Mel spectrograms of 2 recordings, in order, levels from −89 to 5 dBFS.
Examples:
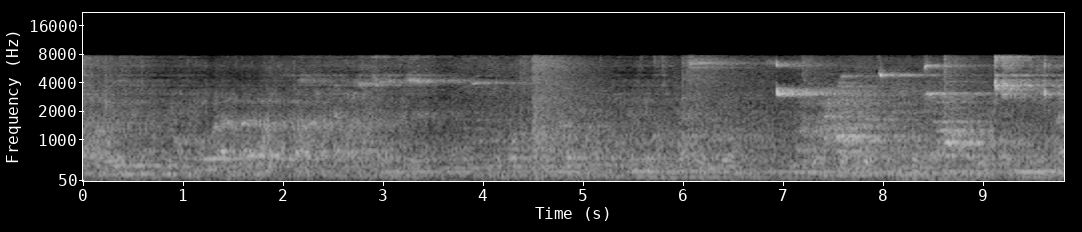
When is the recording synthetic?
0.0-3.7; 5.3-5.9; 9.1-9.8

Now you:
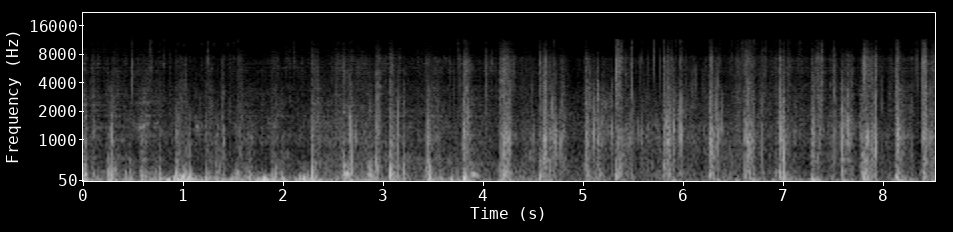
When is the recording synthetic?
0.0-0.9; 1.6-4.4; 6.9-8.5

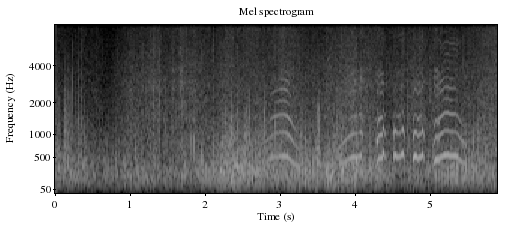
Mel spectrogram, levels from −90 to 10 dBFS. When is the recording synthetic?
none

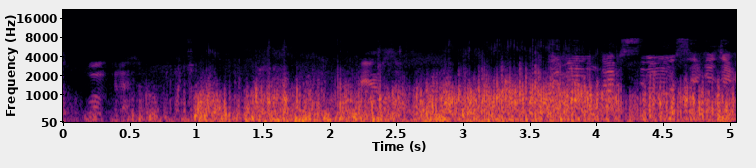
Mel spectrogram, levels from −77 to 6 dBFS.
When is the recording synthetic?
none

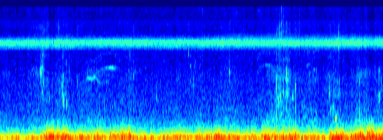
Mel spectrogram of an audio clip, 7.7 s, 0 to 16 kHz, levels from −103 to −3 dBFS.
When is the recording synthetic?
none

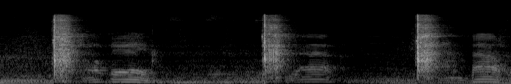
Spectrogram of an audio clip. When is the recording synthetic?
0.7-3.4; 4.2-5.1

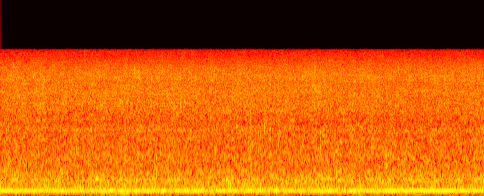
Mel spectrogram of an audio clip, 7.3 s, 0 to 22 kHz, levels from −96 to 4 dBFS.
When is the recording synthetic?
none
